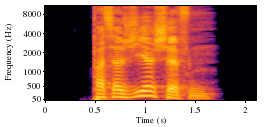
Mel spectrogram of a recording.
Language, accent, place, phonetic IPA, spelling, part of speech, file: German, Germany, Berlin, [pasaˈʒiːɐ̯ˌʃɪfn̩], Passagierschiffen, noun, De-Passagierschiffen.ogg
- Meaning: dative plural of Passagierschiff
